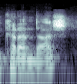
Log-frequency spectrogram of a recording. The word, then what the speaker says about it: карандаш: And we got emphasis falling on a in карандаш and on in это.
